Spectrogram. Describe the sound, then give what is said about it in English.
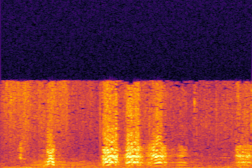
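A dog named Lightning barks in short bursts, one bark, then a tight cluster of three or four quick, mid-pitched woofs, followed by a softer yip near the end, fairly loud with no voices. “Lightning is a dog.”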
